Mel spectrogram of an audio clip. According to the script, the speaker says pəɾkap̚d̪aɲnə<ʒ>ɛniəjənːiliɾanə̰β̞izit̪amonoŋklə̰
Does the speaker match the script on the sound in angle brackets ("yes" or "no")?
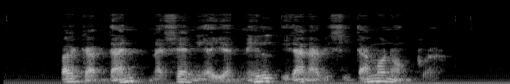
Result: no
